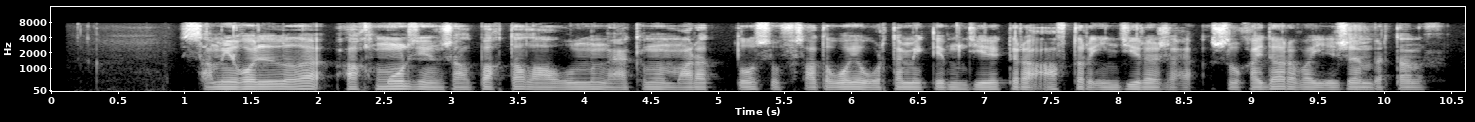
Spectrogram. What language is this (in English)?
Kazakh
